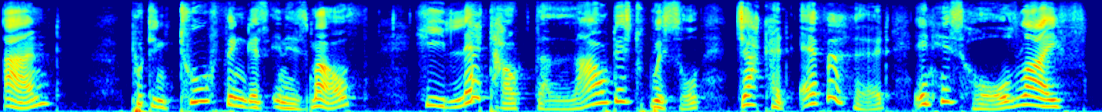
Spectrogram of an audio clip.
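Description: A woman reading a children's story aloud in a deliberate, expressive way, as if to a young listener. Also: on the low side. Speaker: storybook reader. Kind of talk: scripted children's story narration.

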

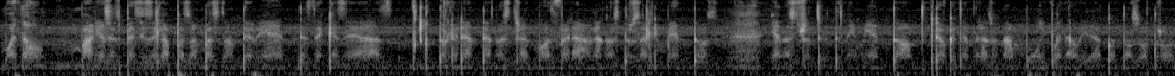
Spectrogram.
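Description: A young man playing a calm, politely menacing alien doctor in a soothing whispered ASMR roleplay, close to the microphone. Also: natural voice. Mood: reassuring. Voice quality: soft, breathy unvoiced whisper. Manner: slow, soothing, matter-of-fact. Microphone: close studio microphone.

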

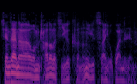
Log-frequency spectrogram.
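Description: An earnest, wry detective from a radio crime drama. His lowish voice is bright and forceful with a husky edge. He explains things deliberately and expressively. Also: expressive, no room sound, dull audio, heavily acted. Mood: concerned, explaining. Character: earnest, wry male police detective on the case.

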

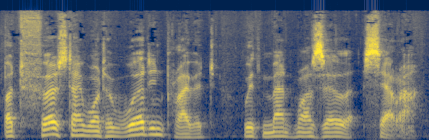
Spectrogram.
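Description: Radio play: man voicing a sleuth, formal and measured, mid-pitched. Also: animated, natural voice. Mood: calm, knowing. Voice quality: formal, measured diction with French touches. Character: fussy foreign male detective, precise and polite. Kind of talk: radio drama acting.

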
